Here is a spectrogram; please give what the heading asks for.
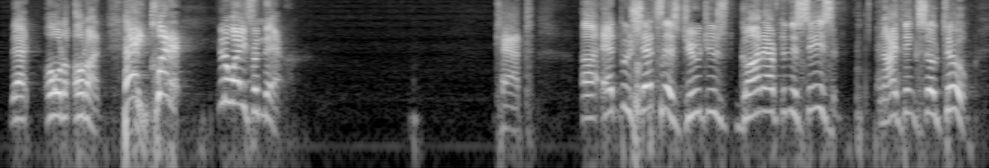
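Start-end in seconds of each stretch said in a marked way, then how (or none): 1.2-2.8 high-pitched, loud yell. Yelling at a cat while on the air: yelling at a cat. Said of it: "Is he yelling at a cat".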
